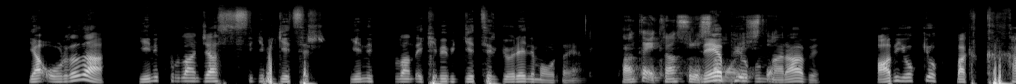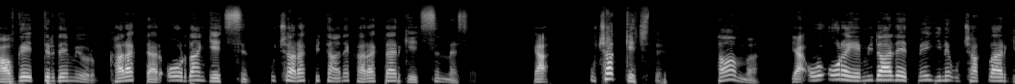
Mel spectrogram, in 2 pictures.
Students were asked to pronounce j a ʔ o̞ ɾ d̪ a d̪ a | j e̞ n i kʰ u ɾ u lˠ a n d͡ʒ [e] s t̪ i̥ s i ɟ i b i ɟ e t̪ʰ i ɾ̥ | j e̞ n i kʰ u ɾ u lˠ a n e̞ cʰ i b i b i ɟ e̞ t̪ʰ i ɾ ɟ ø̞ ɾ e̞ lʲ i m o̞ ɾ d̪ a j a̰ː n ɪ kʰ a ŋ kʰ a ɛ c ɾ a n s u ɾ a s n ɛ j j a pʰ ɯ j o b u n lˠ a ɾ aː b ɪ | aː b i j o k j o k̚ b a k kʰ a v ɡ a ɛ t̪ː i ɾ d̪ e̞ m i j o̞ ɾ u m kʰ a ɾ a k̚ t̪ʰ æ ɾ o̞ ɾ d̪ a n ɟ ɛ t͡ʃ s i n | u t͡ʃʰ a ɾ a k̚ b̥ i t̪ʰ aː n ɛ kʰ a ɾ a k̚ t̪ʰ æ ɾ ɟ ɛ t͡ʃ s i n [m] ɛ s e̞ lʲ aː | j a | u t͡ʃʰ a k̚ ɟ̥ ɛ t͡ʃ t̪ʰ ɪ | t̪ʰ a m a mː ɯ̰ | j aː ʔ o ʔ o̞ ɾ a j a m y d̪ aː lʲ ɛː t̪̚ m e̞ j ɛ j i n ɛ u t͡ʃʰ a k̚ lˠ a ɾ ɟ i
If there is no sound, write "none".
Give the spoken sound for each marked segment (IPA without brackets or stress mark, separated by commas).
a, m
